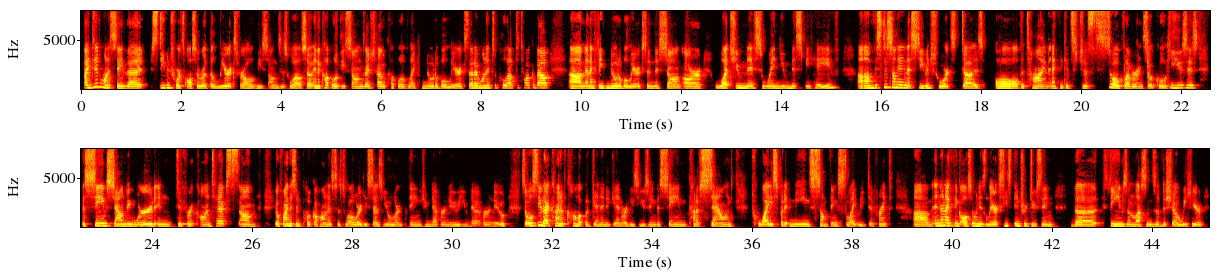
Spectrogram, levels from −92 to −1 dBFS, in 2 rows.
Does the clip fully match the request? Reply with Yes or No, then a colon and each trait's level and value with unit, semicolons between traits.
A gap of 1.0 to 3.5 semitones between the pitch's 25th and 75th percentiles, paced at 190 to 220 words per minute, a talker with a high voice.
Yes: average, 2.8 semitones; fast, 205 wpm; high, 200 Hz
